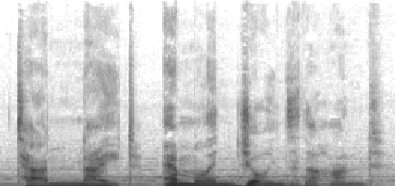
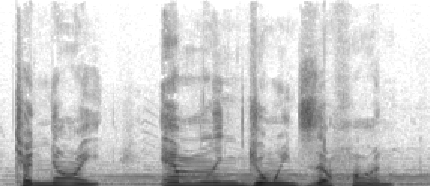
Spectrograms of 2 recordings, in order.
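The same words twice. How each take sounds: First: It is read in a plain narrating voice. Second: It is read in a put-on character voice. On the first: The speaker calls it wrong. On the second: The speaker calls it right.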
